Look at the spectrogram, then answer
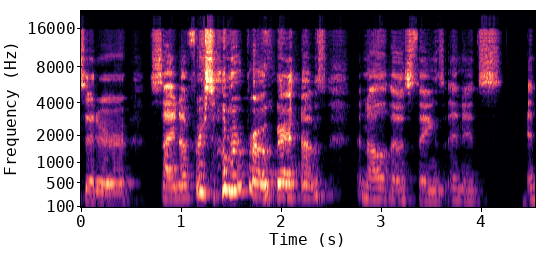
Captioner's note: laughs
